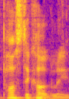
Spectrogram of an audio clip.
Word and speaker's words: Postecoglou: Ange Postecoglou. There you go. I knew it, but I just got the surname and first name mixed up. With Postecoglou, the way he played at Celtic, it's very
